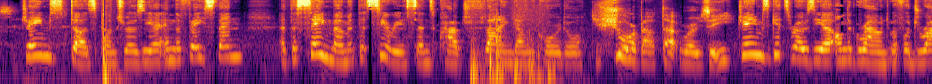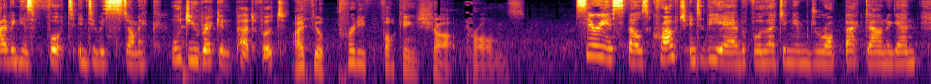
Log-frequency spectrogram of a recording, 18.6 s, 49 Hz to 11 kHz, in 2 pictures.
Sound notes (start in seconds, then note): 4.7 body falls to floor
